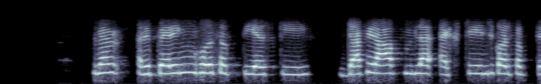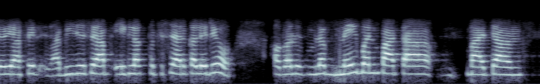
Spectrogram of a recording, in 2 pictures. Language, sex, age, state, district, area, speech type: Hindi, female, 30-45, Madhya Pradesh, Balaghat, rural, conversation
